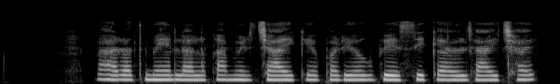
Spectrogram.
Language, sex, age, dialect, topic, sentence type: Magahi, female, 25-30, Western, agriculture, statement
